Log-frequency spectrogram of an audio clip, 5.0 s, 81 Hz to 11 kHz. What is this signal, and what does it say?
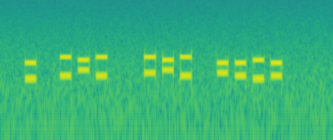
DTMF, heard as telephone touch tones, dialled by machine, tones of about 170 ms. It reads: 1 606 906 7424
